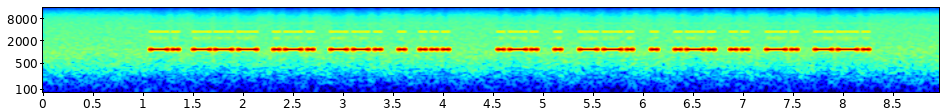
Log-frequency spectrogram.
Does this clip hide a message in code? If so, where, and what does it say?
Yes: Morse code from 1.0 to 8.3 s, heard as a keyed tone, hand-sent with a bug key, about 21 wpm, 1180 Hz. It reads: NORGES REGERING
